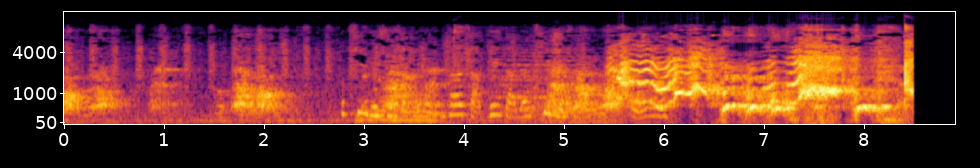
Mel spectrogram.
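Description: A Shiba Inu lets out a shrill, wavering scream that rises and falls in pitch.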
